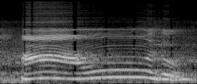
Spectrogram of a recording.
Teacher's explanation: Belum apa-apa hamzahnya udah masuk hidung.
